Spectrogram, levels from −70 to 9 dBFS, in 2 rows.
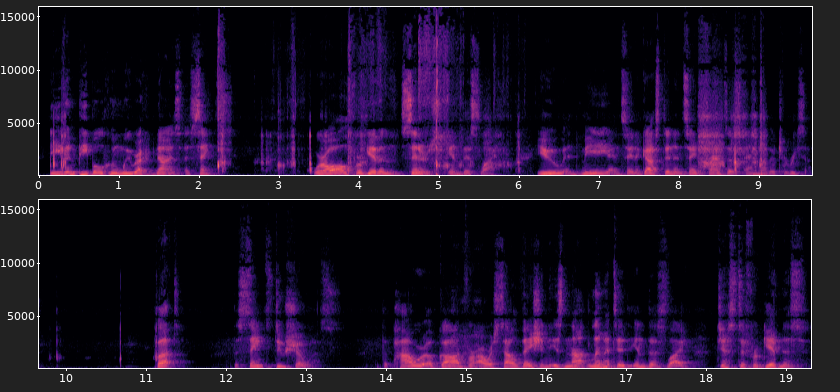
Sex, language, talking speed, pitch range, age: male, English, 150 wpm, 85-140 Hz, 30-49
